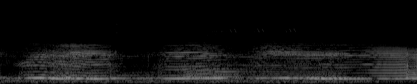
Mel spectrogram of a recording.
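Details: A small, fat water frog on a slippery rock gives long, droning, nasal notes, each about a second long, repeated with brief pauses.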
